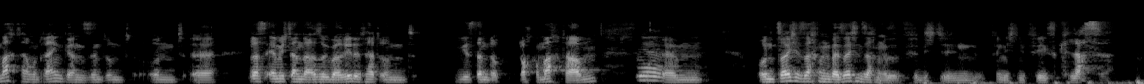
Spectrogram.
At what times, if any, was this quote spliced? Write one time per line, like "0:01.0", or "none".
0:02.5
